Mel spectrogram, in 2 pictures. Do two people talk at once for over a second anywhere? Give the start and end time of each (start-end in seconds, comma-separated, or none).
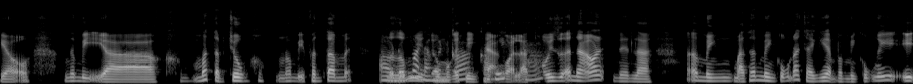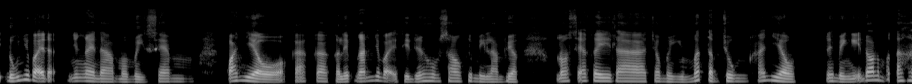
3.8-5.4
